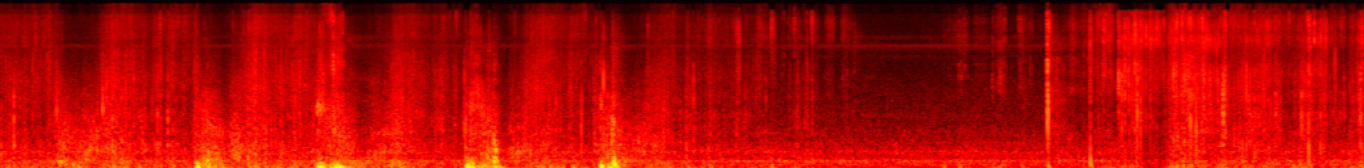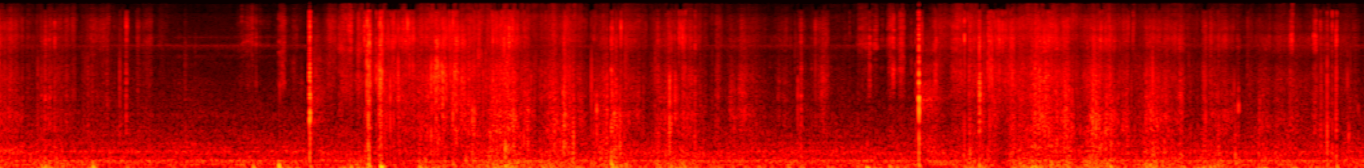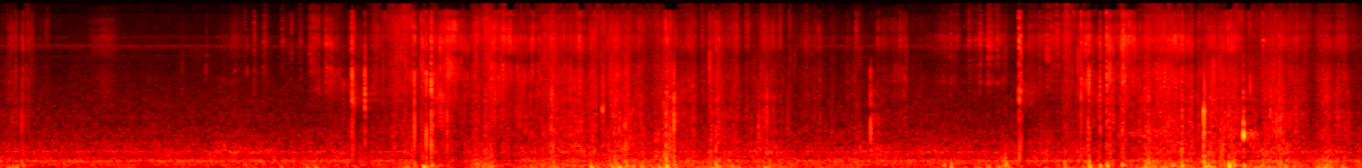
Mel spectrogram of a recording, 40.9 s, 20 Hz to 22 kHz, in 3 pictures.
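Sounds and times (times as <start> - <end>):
chalk crunching by hand: 0.0 - 8.2, 29.8 - 40.9.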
